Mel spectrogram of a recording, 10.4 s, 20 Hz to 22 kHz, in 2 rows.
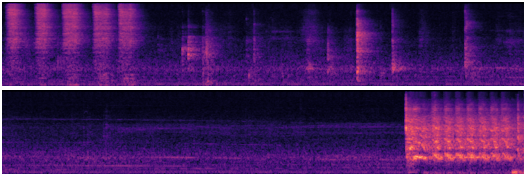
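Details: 2003 Honda CBR600RR, first start attempts on a newly acquired project bike: long bursts of starter cranking with brief sputters that never catch. Crank no start.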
